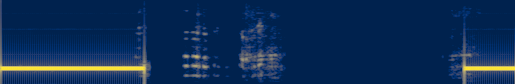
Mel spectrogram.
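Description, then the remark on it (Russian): A steady, unbroken telephone dial tone hums at a mid pitch while a phone call is being placed, cuts off with a click for a brief stretch of voice, then silence, and the same loud tone returns. “Дали телефон звонить. Вот звоню, а видишь, ваша позиция.”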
